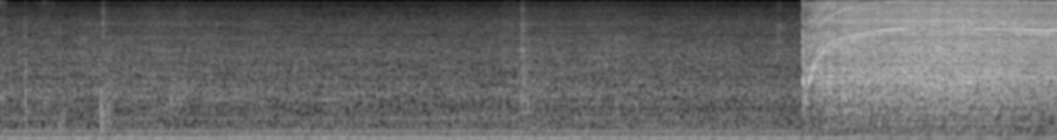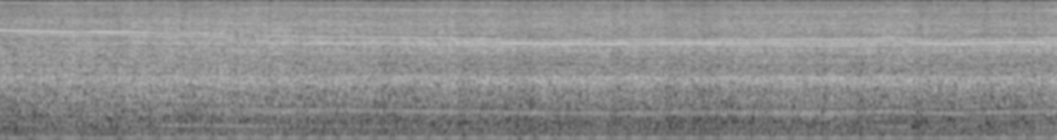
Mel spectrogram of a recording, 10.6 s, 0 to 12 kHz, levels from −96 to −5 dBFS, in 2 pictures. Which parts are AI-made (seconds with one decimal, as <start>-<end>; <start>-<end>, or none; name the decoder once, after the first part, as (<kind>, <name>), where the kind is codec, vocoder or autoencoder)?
0.4-1.5 (codec, DAC); 2.5-3.2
